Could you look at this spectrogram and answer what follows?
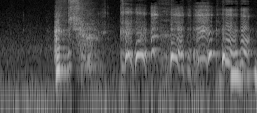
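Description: One quick sneeze followed by bursts of giggling laughter; an ordinary sneeze.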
